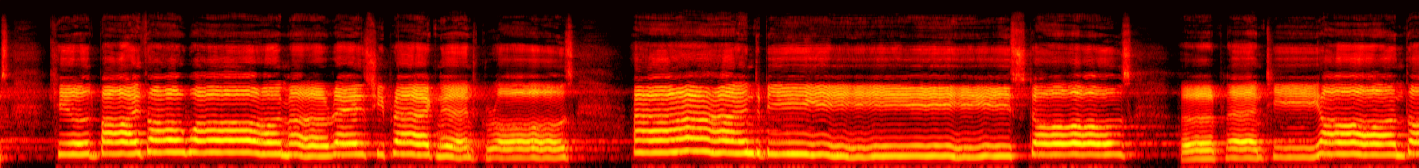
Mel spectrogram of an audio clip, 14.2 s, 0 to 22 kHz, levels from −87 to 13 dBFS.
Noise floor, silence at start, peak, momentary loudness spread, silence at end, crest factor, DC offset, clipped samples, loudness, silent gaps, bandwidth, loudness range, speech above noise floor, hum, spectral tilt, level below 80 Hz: -47 dBFS; 0 s; -2 dBFS; 7 LU; 0 s; 14 dB; under 0.1%; under 0.1%; -16 LUFS; none; 15.5 kHz; 2 LU; 30 dB; none; -4 dB/octave; -64 dBFS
